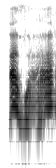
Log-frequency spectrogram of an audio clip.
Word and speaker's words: hasard: découvre, il y a le mot hasard avec un H au début, le S qui se prononce Z car il est entre 2 voyelles, et on a la lettre D qui ne s'entend pas, mais que l'on peut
